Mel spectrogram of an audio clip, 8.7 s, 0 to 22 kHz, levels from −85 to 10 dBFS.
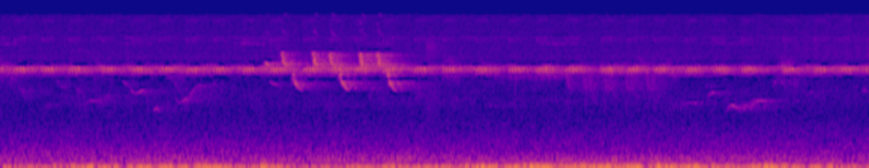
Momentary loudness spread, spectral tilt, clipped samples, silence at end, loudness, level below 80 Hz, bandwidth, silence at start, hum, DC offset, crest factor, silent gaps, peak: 6 LU; -1.5 dB/octave; under 0.1%; 0 s; -35 LUFS; -36 dBFS; 16 kHz; 0 s; none; under 0.1%; 16 dB; none; -16 dBFS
